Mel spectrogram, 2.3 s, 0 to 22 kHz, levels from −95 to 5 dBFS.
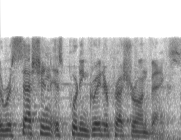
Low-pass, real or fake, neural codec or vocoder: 7.2 kHz; real; none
